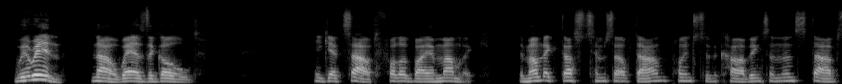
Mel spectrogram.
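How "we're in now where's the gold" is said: very loud, bellowing goblin yell. Narrator voices a goblin popping up through the floor: shouting goblin voice. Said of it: "as the goblin shouts".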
